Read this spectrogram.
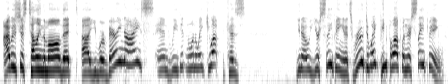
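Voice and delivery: high, loud, hurried denials; panicked pleading. Acted. Ameep panics before the mountain spirit, high pleading. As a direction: backpedal fast, scared of the giant.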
